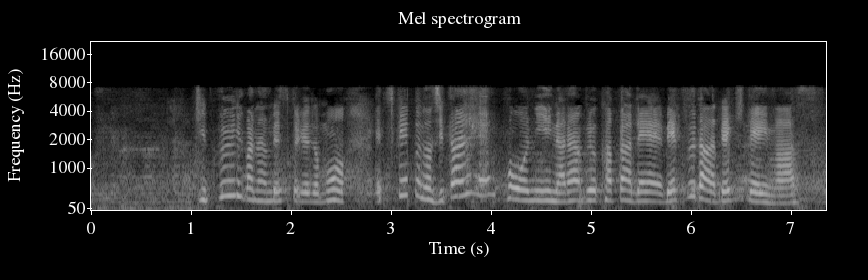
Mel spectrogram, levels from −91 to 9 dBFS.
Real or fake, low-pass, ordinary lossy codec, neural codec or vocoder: fake; 7.2 kHz; AAC, 48 kbps; codec, 16 kHz in and 24 kHz out, 0.6 kbps, FireRedTTS-2 codec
